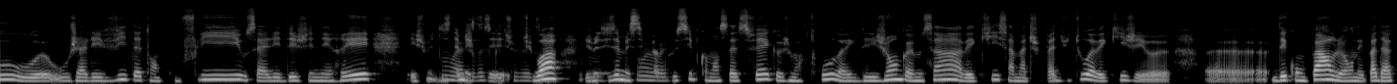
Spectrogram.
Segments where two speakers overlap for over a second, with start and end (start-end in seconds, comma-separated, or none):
4.4-6.8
